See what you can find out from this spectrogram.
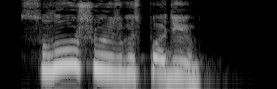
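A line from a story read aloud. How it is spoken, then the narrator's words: Cheered-up reply. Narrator (Russian): повеселевшим голосом ответил тезка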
